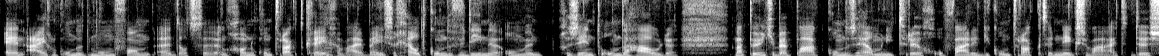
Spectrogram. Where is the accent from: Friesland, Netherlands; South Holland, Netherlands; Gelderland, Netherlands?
South Holland, Netherlands; Rotterdam; En dat had mee te maken dat vroeger in Rotterdam, waar ik opgegroeid ben, werden elke week dansfeesten georganiseerd.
